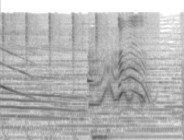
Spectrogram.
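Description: A cartoon character's high-pitched cry, falling slowly in pitch, then a shorter wavering cry about a second in, over steady background music.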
